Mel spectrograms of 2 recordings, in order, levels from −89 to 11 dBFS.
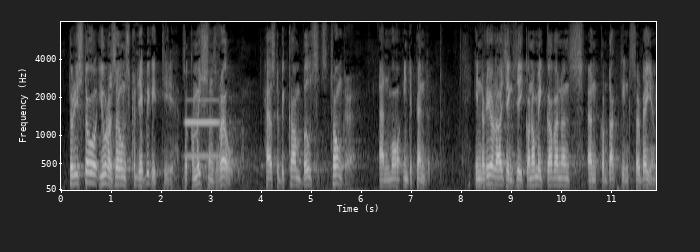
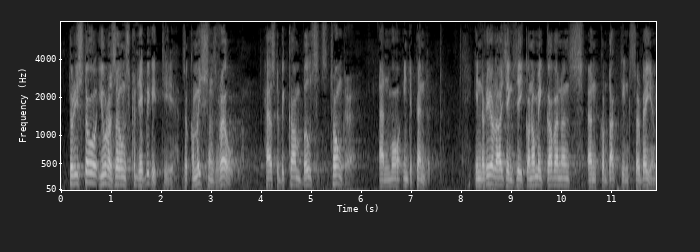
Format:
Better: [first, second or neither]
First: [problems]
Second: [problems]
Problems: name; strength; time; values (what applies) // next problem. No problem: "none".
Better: second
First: background sound (Wind instrument, woodwind instrument); 5 dB below the speech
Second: none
